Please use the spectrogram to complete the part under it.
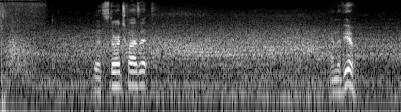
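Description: Traffic hums steadily on a road in the distance.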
